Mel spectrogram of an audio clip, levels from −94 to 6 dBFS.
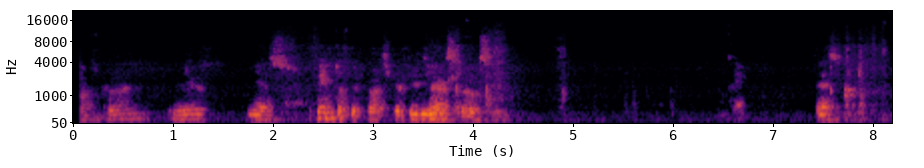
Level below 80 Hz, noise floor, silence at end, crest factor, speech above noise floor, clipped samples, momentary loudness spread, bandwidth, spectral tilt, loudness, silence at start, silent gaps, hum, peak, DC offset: -74 dBFS; -77 dBFS; 0.1 s; 22 dB; 40 dB; under 0.1%; 22 LU; 12 kHz; -6 dB/octave; -39 LUFS; 0.05 s; none; none; -20 dBFS; under 0.1%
